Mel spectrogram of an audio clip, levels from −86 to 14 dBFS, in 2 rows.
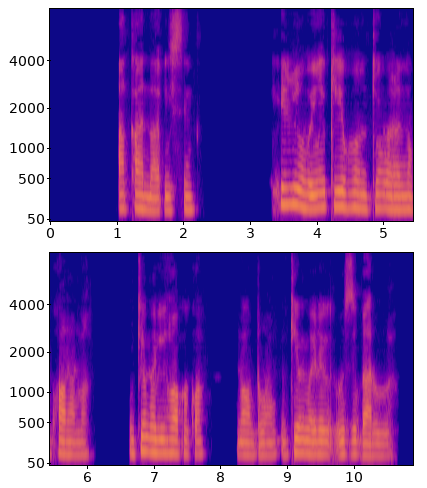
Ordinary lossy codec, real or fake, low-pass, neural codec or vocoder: none; fake; none; codec, 16 kHz, 1 kbps, FreqCodec, larger model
